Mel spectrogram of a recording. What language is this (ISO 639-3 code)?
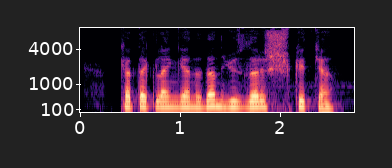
uzb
